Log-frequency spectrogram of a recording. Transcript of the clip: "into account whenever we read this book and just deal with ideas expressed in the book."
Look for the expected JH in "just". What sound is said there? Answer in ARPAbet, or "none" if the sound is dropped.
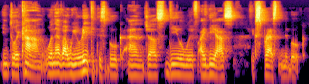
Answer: JH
